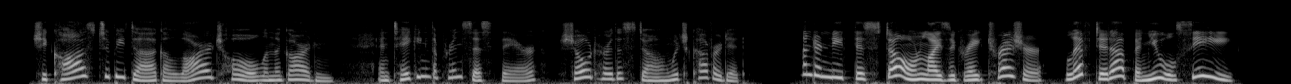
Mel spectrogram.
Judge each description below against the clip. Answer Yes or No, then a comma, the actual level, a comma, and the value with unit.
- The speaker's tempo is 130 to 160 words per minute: No, average, 170 wpm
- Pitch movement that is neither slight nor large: No, wide, 8.7 semitones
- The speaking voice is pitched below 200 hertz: No, high, 230 Hz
